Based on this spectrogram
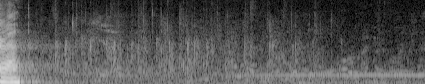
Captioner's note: audience clapping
